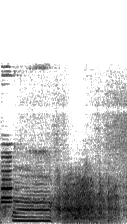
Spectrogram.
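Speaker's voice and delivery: high wheezy laugh; wheezing cackle. Acted. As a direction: cackle triumphantly. Professor laughs.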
